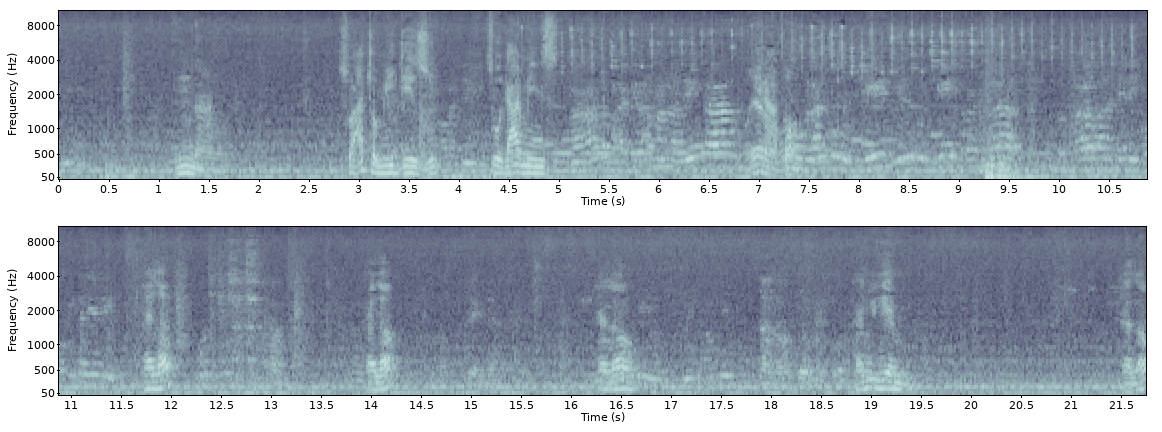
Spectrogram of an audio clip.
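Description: A man talks casually and close to a phone's microphone, in short bursts with pauses.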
